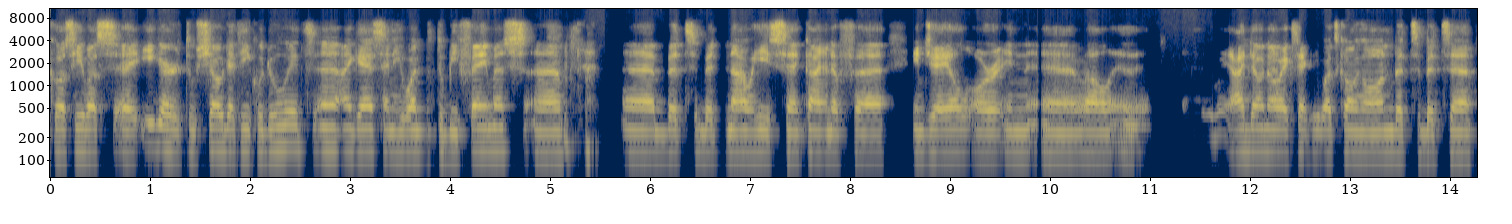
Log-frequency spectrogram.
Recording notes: Via Zoom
